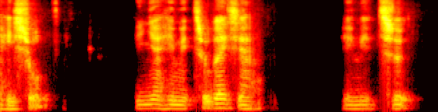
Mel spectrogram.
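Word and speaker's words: 秘書: Toh Hisho, ini cara bacanya Hisho.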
